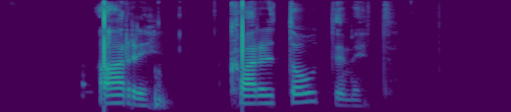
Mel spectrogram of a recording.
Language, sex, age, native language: Icelandic, male, 20-29, Icelandic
